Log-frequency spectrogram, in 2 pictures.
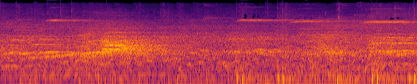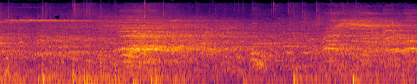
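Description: A volleyball bounced several times on the hard court floor, with players' voices calling out, echoing in a large sports hall.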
